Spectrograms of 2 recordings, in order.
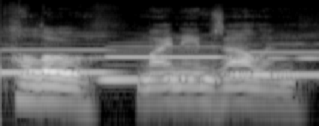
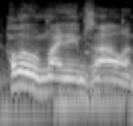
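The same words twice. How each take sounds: First: The speaker sounds flat and unenthusiastic. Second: The speaker sounds warm and smiling.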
